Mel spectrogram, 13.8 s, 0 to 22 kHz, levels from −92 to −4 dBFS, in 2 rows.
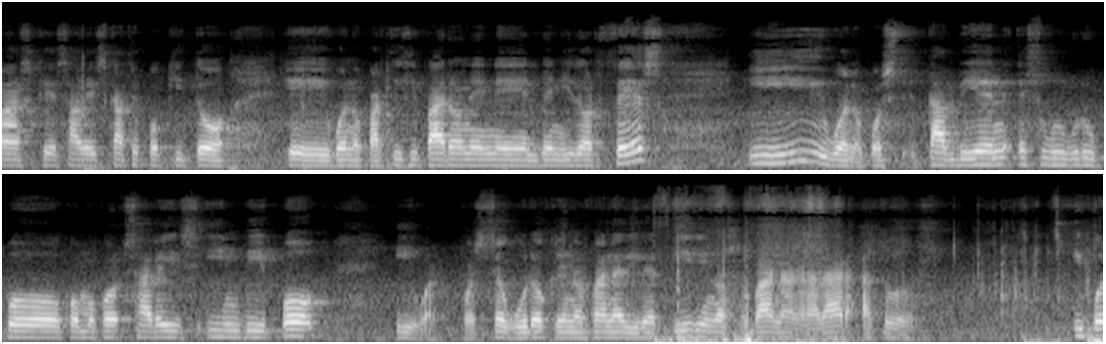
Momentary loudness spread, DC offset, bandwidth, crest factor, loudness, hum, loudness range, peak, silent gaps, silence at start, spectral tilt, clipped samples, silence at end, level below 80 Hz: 13 LU; under 0.1%; 13.5 kHz; 20 dB; -21 LUFS; none; 2 LU; -2 dBFS; none; 0 s; -7 dB/octave; under 0.1%; 0 s; -38 dBFS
